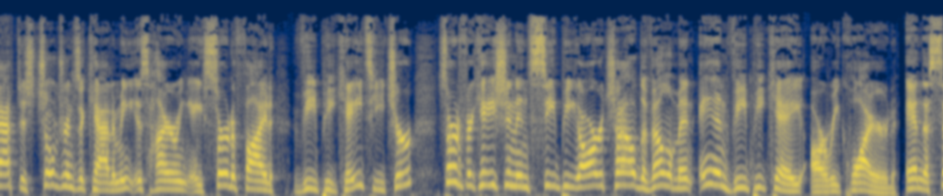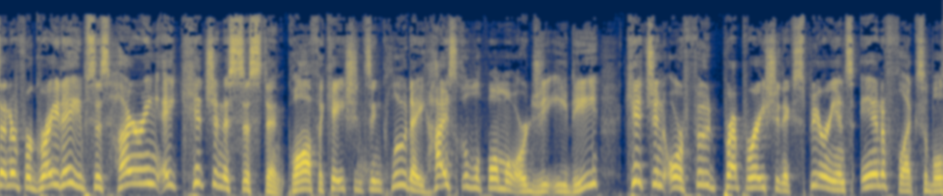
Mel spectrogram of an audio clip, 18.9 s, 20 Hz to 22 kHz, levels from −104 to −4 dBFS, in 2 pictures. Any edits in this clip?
no; 0 cuts

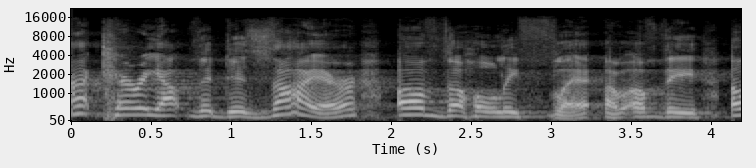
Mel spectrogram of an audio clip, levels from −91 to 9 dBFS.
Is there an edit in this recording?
no; 0 cuts

